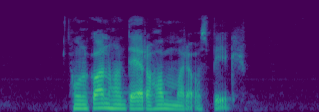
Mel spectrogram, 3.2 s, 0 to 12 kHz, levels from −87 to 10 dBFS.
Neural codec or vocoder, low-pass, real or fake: none; 7.2 kHz; real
